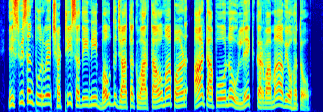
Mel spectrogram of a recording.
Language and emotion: Gujarati, neutral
